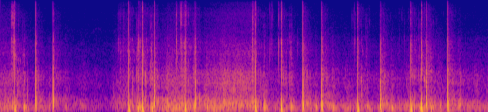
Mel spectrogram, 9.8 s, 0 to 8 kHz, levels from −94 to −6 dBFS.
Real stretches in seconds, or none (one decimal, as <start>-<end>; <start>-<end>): 5.8-6.8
